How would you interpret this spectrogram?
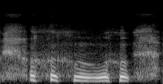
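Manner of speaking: short mocking laugh. Real, not acted. Laughs at mock victim.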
